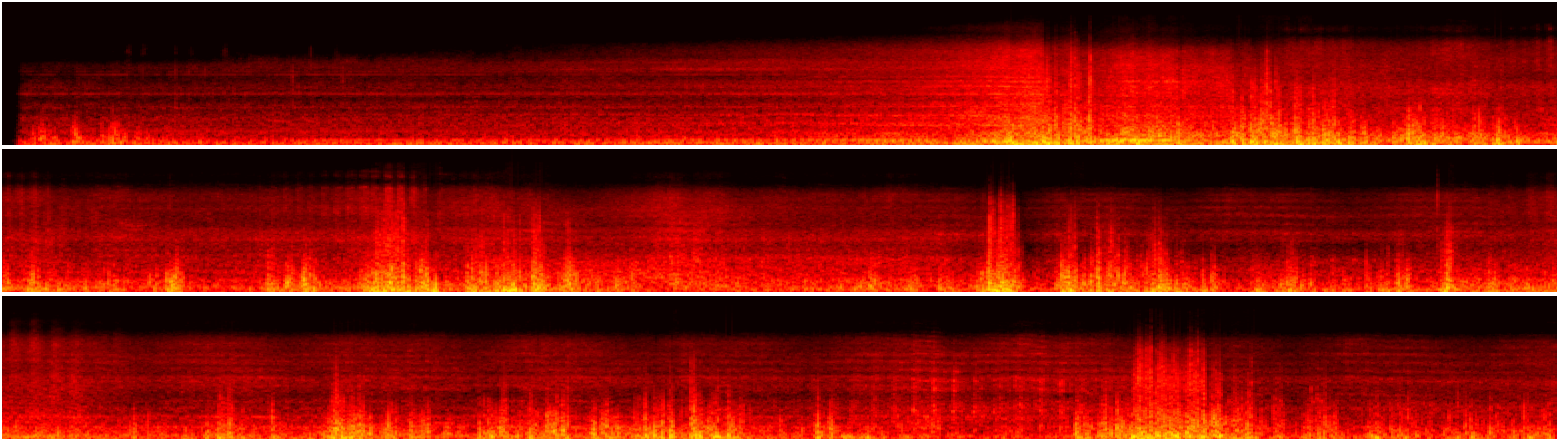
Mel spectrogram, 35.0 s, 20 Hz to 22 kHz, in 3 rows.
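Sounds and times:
freight train rumbling past: 0.1s - 34.9s
train wheels knocking: 25.8s - 32.6s.

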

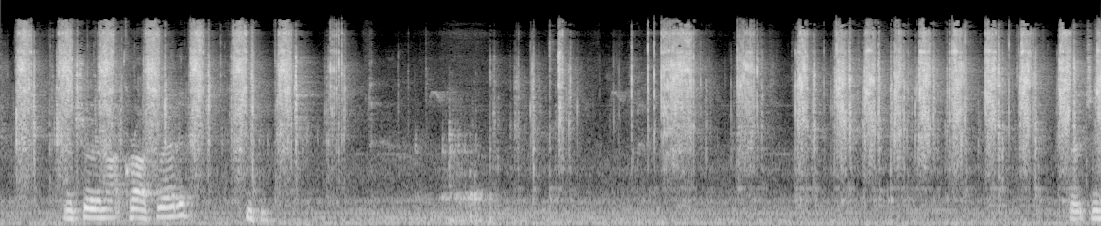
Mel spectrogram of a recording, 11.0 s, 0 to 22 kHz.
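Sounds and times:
socket ratchet clicking: 5.2s - 11.0s.

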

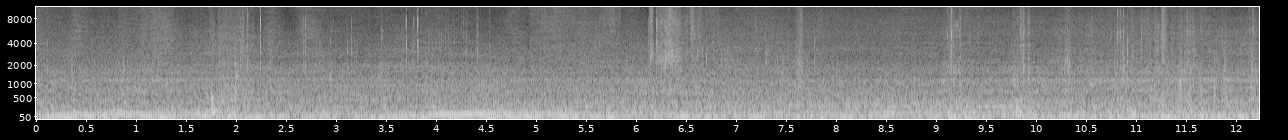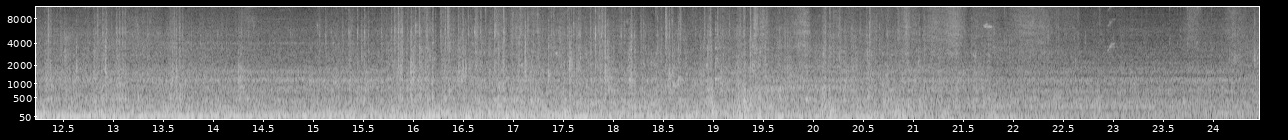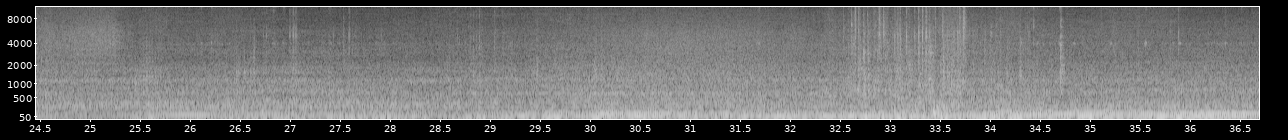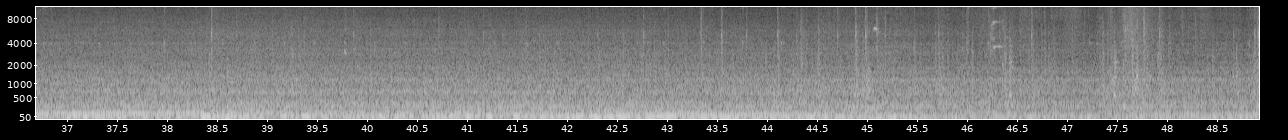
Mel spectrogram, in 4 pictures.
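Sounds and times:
engine drone inside vehicle: 0.0s - 48.9s
knocks and rattles on rough road: 0.0s - 48.9s.

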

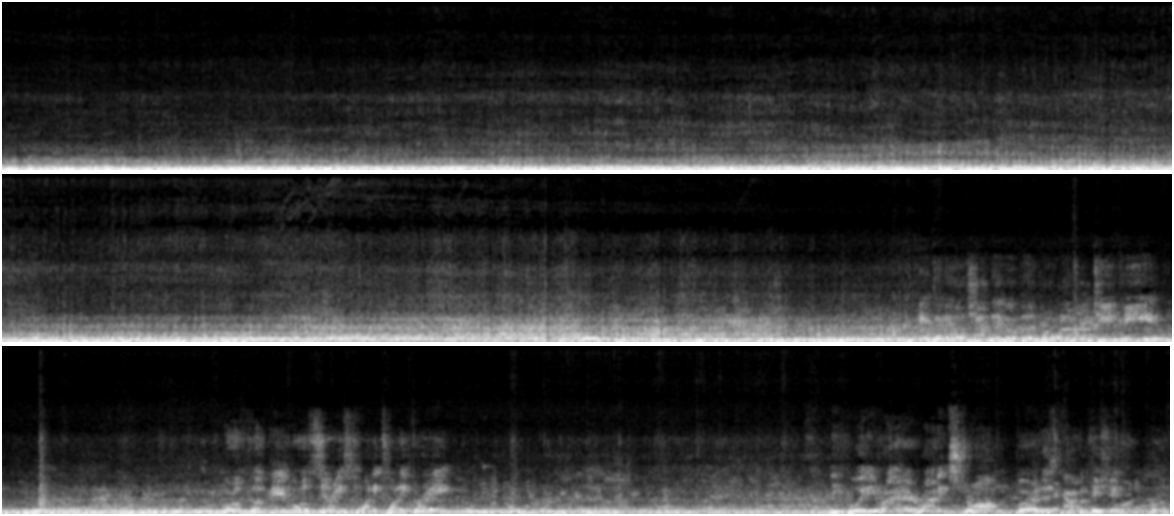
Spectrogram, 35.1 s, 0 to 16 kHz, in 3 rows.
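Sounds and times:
jet ski engines revving: 0.0s - 35.0s.

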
